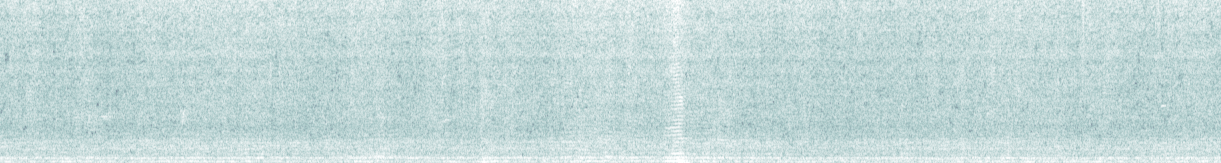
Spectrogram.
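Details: Bees humming in a steady, dense drone with a low, even tone that barely changes in pitch or loudness, broken only by a brief click near the seventh second.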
